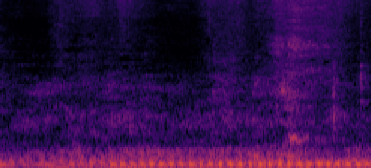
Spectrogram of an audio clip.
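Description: A steady low motor hum, like an engine running, growing slightly louder.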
